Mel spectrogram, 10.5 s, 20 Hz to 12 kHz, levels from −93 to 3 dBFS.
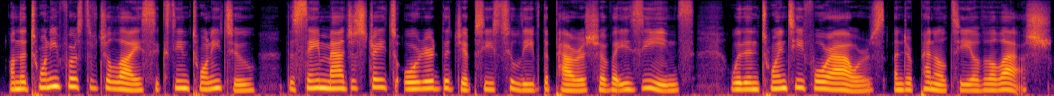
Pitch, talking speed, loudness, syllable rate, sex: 195 Hz, 170 wpm, -16 LUFS, 5.1 syllables/s, female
